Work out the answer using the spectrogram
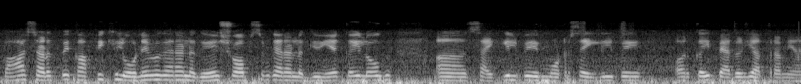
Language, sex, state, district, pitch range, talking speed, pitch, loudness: Hindi, female, Punjab, Fazilka, 180-200 Hz, 185 wpm, 185 Hz, -17 LUFS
